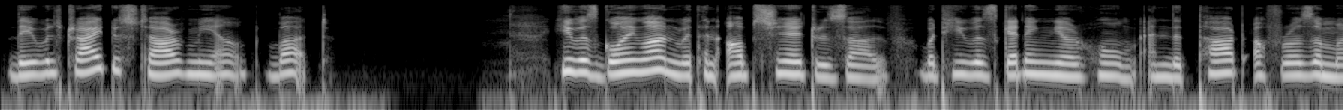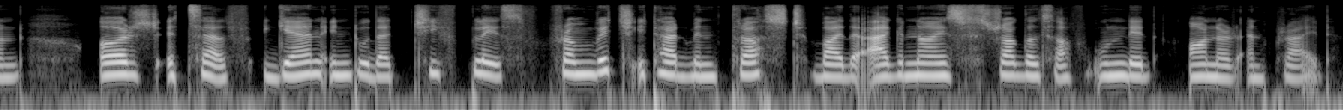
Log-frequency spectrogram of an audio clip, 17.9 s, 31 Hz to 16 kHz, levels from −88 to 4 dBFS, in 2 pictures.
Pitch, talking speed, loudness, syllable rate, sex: 225 Hz, 165 wpm, -19 LUFS, 4.8 syllables/s, female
